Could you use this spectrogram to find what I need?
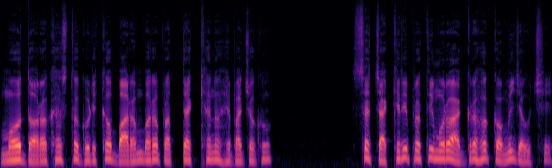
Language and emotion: Odia, sad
